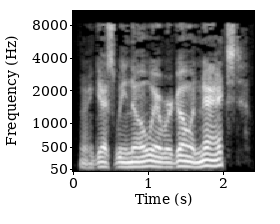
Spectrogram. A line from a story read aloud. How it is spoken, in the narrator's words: Lincoln grumbled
